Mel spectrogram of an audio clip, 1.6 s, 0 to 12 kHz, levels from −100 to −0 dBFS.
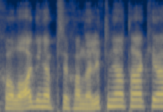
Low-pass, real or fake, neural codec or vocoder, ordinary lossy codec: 10.8 kHz; real; none; Opus, 16 kbps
